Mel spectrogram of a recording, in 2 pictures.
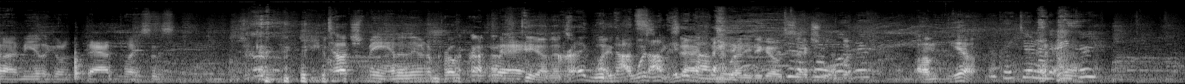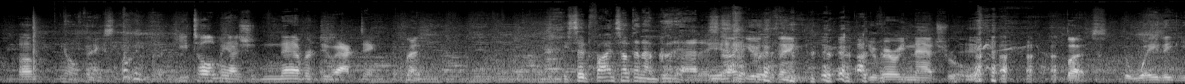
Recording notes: at The San Francisco Saloon in West LA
